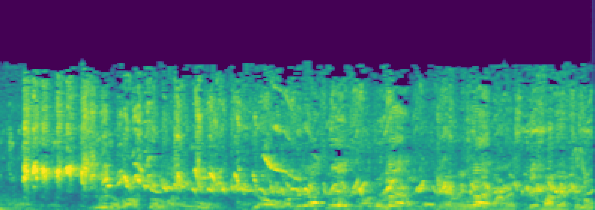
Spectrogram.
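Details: Greater green leafbird, best-placed winner at a songbird contest in Malinau, North Kalimantan, sings a fast, rich stream of varied whistles and chattering trills over a busy background of other birds and human voices.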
